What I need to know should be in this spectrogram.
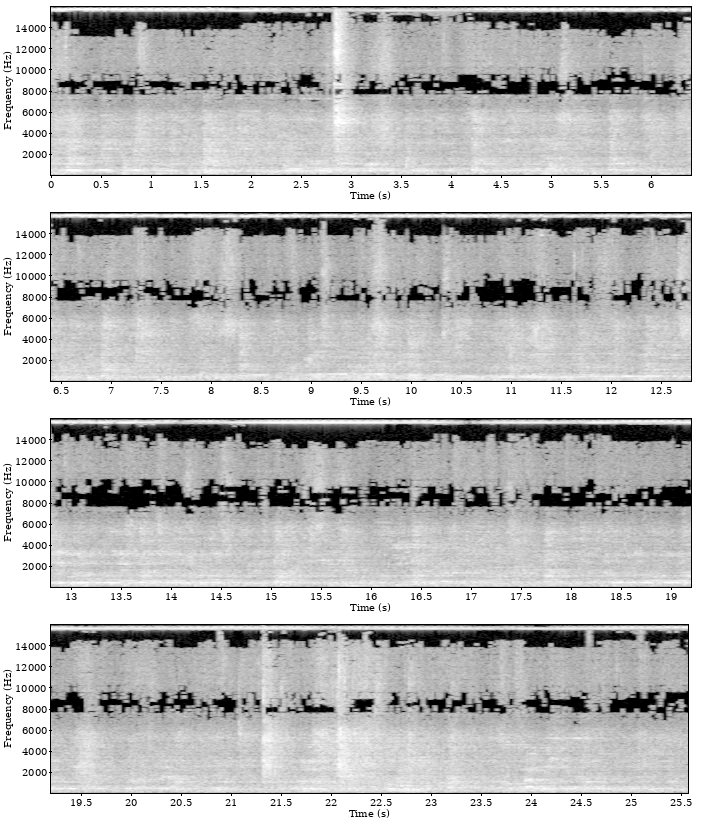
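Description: A crowd of people murmurs and chatters in a room.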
